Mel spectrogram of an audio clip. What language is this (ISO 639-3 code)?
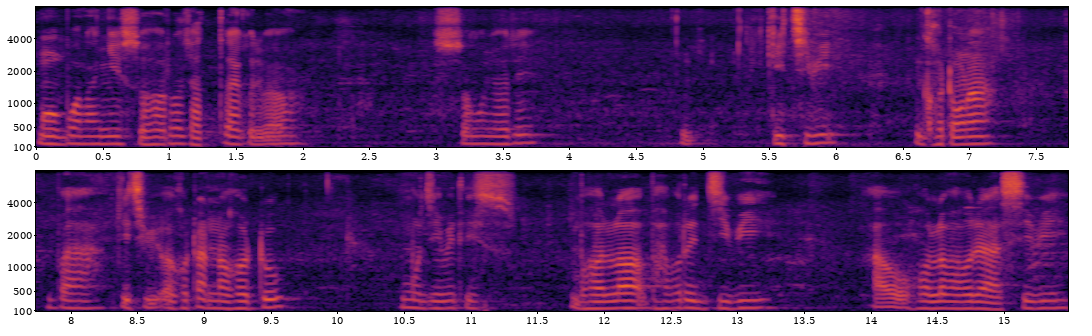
ori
